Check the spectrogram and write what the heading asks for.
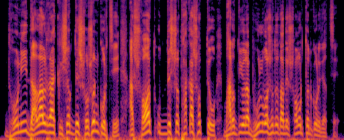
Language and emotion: Bengali, disgusted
